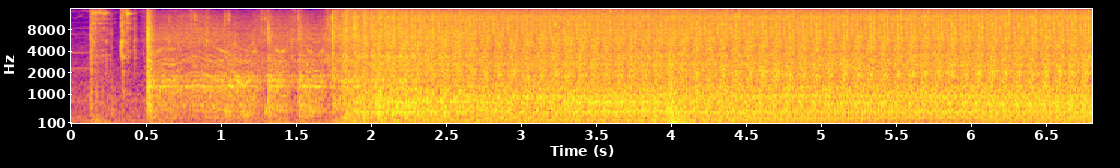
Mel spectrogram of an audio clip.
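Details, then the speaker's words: 2013 Jeep Grand Cherokee 5.7 V8, about 160,000 miles, restarted after topping up a quart low on oil: rough idle with busy fast ticking clatter about four per second, still unhealthy; top end clatter. "I don't know how much a quart is going to make a difference, but >> yeah, I don't think so. >> It's not sounding too healthy right now."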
